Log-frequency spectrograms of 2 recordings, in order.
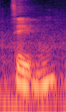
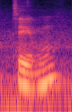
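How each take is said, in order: First: The pitch rises across the syllable. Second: The same.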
